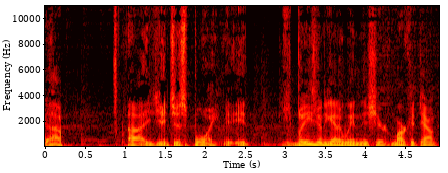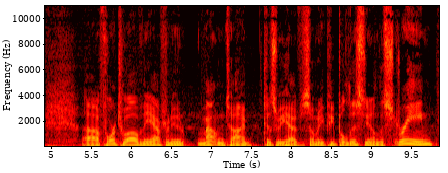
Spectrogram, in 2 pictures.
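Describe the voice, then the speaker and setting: This motorsport radio host's voice is mid-range with a darkish tone. Talking casually in a studio, he meanders through stories and mocks himself.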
